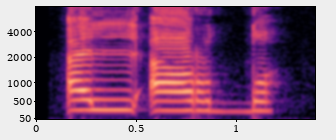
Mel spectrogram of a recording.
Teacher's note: ضاد کی ادائیگی زبان کے کروٹ اور اوپر کے داڑھوں کی جڑ سے ہے. ضاد حروف تفخیم میں سے ہے، تو ہم ضاد کو بھاری آواز میں پڑھیں گے. · کلمت الارض میں حرف را پہ جزم ہے، یہاں را کا حکم ہے تفخیم، تو ہم حرف را کو موٹی آواز میں پڑھیں گے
